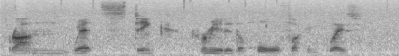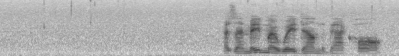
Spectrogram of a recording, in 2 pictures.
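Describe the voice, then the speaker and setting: Deep-voiced haunted young storyteller. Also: male voice, a bit bright, slight background noise, low-quality recording. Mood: grim, brooding. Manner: brooding, confessional. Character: haunted young man recounting an eerie ordeal. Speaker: narrator. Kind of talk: first-person horror audio drama narration.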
